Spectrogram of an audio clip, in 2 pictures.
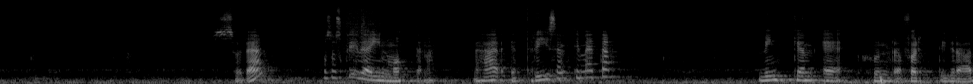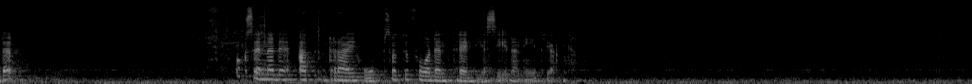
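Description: A pencil scratches lines on paper.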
